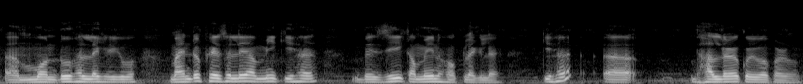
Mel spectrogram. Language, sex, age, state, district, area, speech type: Assamese, male, 18-30, Assam, Lakhimpur, urban, spontaneous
